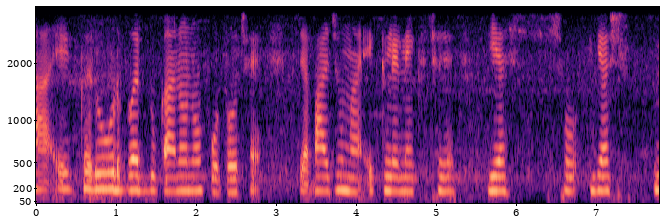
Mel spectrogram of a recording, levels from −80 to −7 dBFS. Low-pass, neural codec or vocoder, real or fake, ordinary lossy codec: 3.6 kHz; none; real; none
